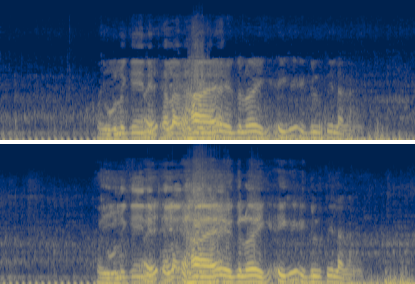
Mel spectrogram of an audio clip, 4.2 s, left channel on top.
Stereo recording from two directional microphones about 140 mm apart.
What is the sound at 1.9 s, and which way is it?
Speech, 25° right (ahead or behind).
